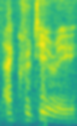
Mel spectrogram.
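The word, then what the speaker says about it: Akrotiri: Now, do I remember how to pronounce this? Akritiri.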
